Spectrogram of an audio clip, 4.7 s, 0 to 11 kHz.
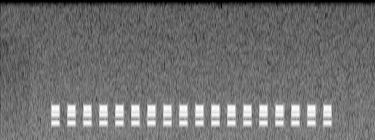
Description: Telephone call progress tone (North American plan), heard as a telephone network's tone, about 1400, 2050, 2450, 2600 Hz, 0.1 s on and 0.1 s off. Off-hook warning tone.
